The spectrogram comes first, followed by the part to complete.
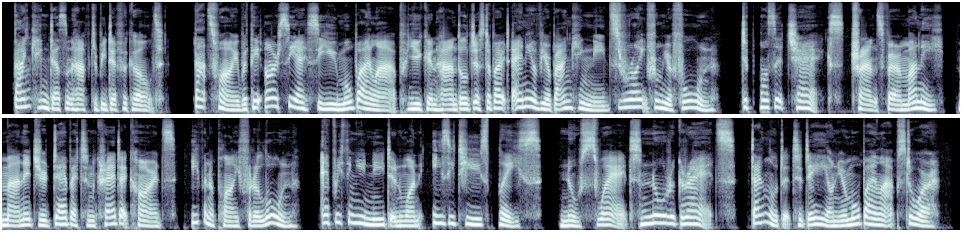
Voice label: Scottish Professional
